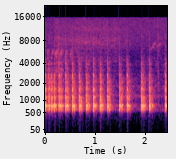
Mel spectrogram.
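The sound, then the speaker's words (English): Yellow-bellied sapsucker drumming: a quick burst of sharp woody taps that slows into irregular, spaced knocks, like Morse code, fairly loud with no voices. “Yellow-bellied sapsuckers have a particularly distinctive drumming sound that some compare to Morse code.”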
